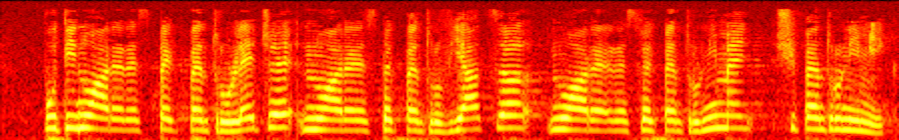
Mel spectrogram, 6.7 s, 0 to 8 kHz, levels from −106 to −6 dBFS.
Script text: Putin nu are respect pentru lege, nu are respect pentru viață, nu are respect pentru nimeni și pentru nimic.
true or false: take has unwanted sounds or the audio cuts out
false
